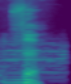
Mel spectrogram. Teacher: And you're just lightly blowing air from your mouth. But when you voice it, as in use your vocal cords to push sound out from your throat and your lungs, the th turns into the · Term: voiced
